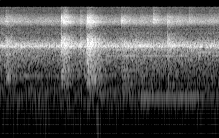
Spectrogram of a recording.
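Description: A child's plastic kick scooter rolling over a tiled floor, its small wheels making a steady mechanical noise, with a couple of light knocks before the middle.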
